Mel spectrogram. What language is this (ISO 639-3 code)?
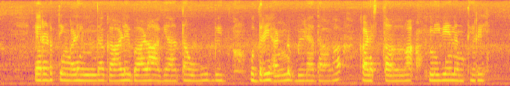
kan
